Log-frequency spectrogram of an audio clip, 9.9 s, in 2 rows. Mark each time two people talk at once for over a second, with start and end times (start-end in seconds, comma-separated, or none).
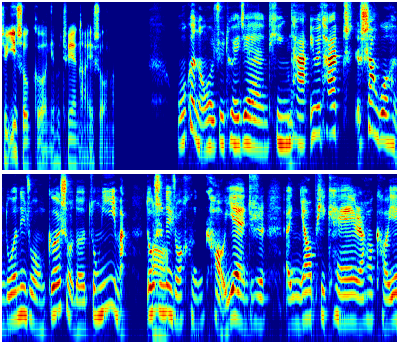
none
